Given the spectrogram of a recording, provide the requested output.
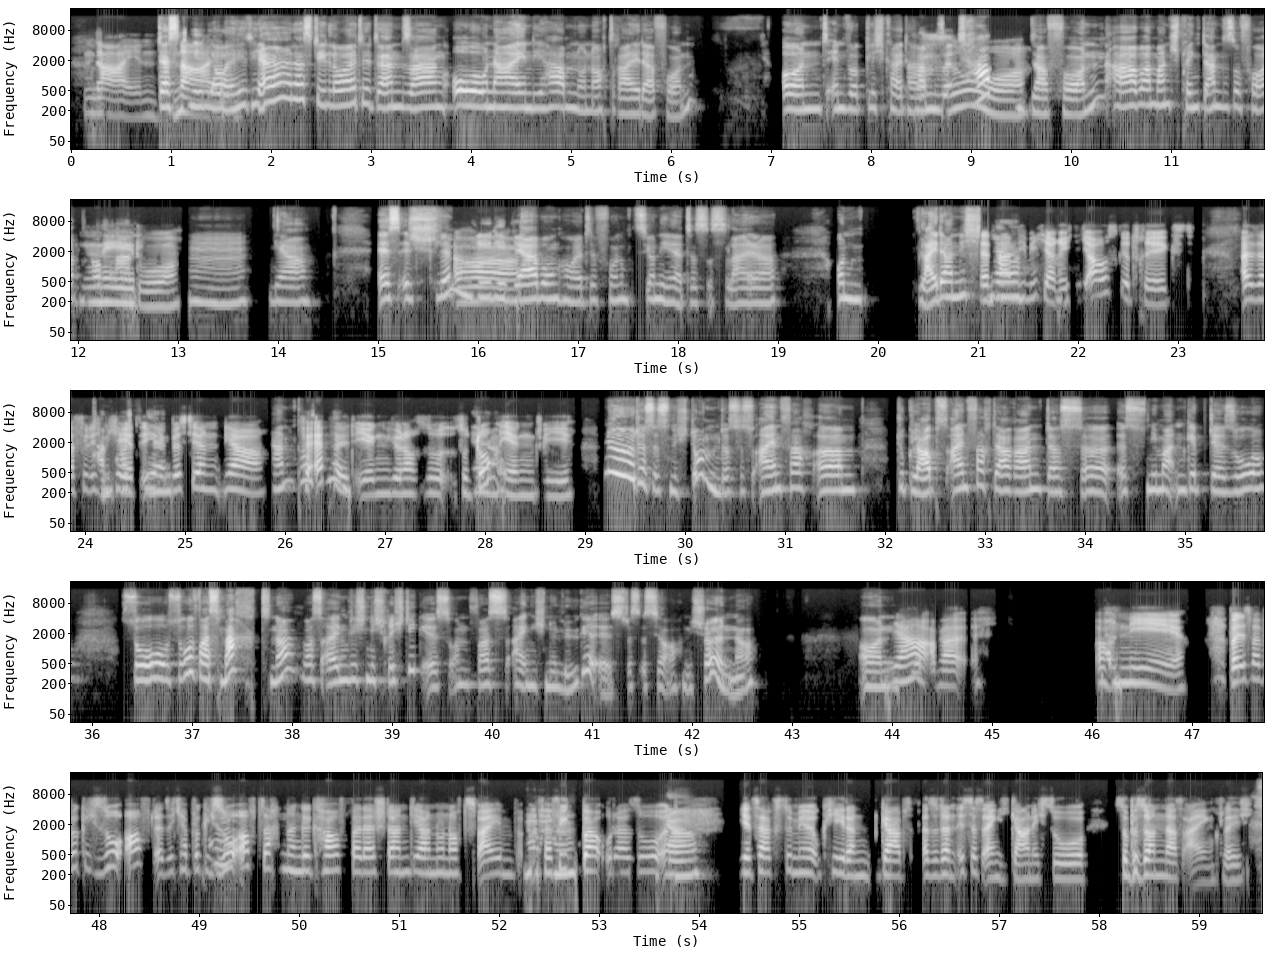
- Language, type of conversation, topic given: German, advice, Wie sprengen Impulskäufe und Online-Shopping dein Budget?
- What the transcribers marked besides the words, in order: surprised: "Nein, nein"; stressed: "tausend"; drawn out: "Ah"; other noise; sigh; unintelligible speech; other background noise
